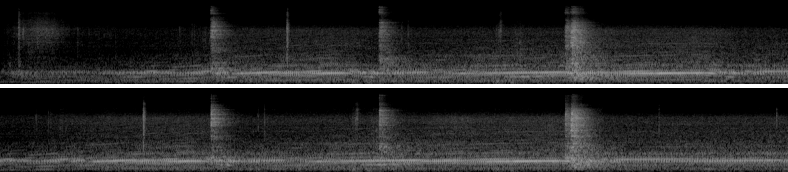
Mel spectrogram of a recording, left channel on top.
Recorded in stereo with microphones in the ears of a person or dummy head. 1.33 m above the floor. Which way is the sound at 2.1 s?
Centre (ahead or behind).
